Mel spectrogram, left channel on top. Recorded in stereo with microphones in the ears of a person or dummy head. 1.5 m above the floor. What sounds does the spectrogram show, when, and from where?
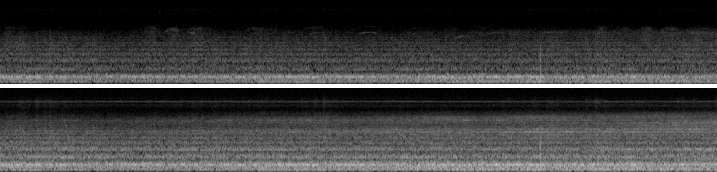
0.0 s a fan: 35° right (ahead or behind)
